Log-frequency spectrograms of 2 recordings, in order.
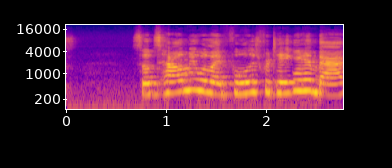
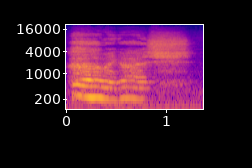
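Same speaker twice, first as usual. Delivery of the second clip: exasperated sigh; 5 semitones lower, 7 dB quieter, much slower than usual. Real, not acted. Fed up reading the email.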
